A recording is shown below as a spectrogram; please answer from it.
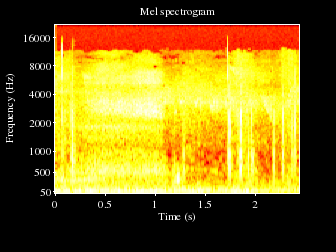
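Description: Faint outdoor sounds: a soft high rustle for under a second early on, then a few light clicks near the end.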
